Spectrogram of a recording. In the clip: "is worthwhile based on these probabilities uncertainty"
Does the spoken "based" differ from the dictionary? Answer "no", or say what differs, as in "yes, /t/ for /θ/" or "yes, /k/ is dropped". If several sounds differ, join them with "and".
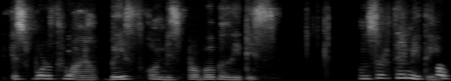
no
